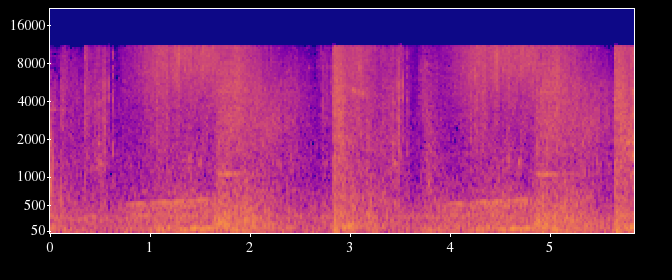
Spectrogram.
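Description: A bow twangs as arrows fly.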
